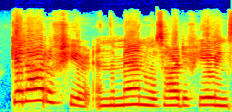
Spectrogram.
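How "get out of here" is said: angry. A narrator's reading. Angry patient throws visitor out.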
